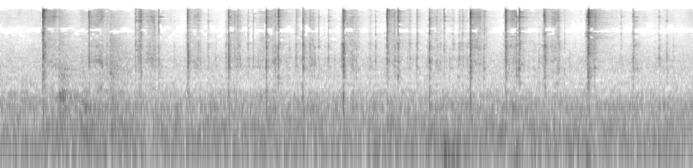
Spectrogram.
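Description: A metal-bladed vegetable peeler repeatedly scrapes strips off the surface of a whole, solid raw orange carrot held in the hand. Each stroke gives a short, bright, crisp scrape over a steady low rumble, with the quick strokes following one another evenly throughout.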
